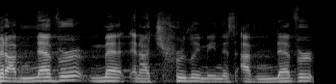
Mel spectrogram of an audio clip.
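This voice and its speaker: An animated man with a Southern US accent, in a very clean recording with a silent background. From US South. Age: 30s. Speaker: pastor. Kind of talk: sermon. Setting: church.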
